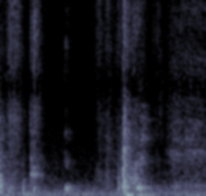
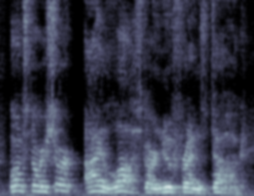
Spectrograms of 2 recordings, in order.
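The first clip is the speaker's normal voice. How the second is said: ordinary talk, nothing marked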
